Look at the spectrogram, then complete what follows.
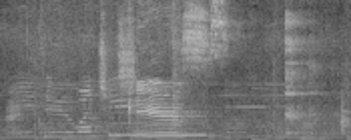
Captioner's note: cheers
